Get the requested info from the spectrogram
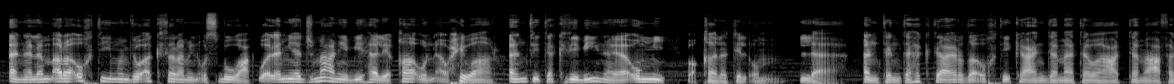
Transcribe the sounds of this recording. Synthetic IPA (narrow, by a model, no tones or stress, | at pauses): ʔanaːlamʔɑɾˤɑʔʊxt̪iːmʊnðʊʔa̰kθɑɾˤmɪnʔʊsbuːʕwa̰lamjad͡ʒmaʕniːbɪɦaːlɪqɑːʔʔa̰wħɪwɑːɾˤʔant̪ɪt̪akðɪbiːnajaːʔʊmːiː | wɑ̰qɑːlat̪alʔʊ̰mːla̰ːʔant̪ant̪aɦakt̪aʕɑɾd̪ˤɑʔʊxt̪ɪkaʕɪnd̪amaːt̪awaːʕa̰d̪̚t̪ama̰ʕafa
